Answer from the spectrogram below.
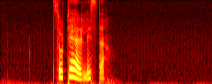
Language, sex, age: Norwegian, female, 21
